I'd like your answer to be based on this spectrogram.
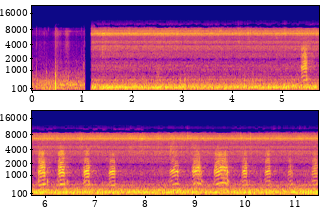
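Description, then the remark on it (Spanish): A duck being delivered to a house to be cooked for the evening quacks in a string of short, nasal bursts, some clustered in quick pairs, against a steady background hiss, with no talking. “Su marido me manda para que le deje este pato, que lo prepare para la noche porque viene con invitados.”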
